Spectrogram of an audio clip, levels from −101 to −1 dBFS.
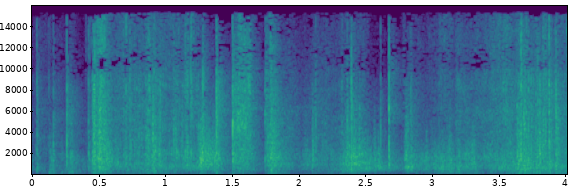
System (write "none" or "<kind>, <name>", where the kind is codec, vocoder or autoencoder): none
